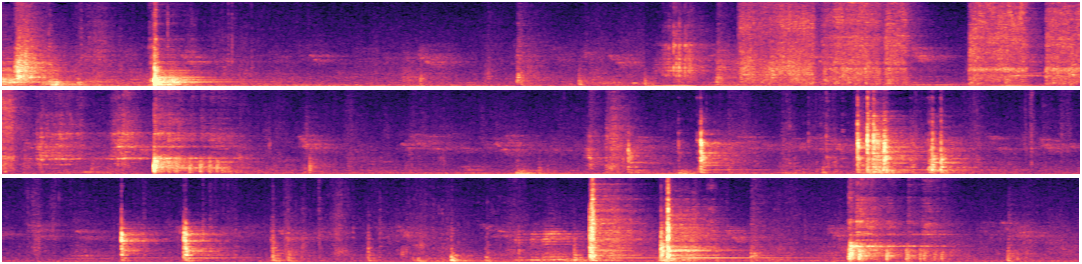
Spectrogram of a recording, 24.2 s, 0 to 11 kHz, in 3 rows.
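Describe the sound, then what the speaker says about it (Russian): Bolts go into the strut of a 2012 SsangYong Actyon 2.0 4WD during clutch replacement, with scattered metallic clinks, taps and knocks spread across the clip and no talking. "Вставляю болты в стойку."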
